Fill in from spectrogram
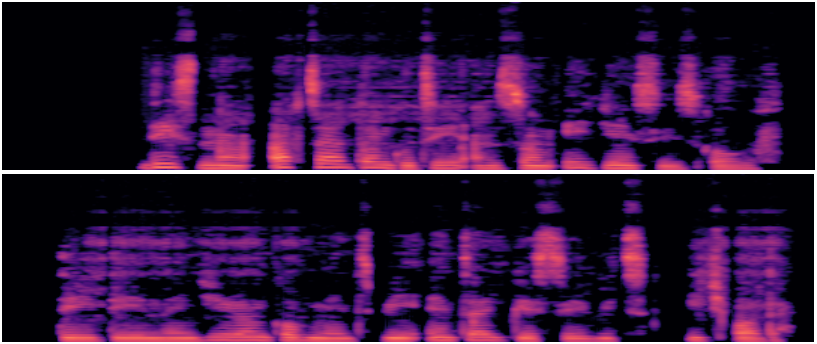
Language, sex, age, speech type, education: Nigerian Pidgin, female, 30-45, spontaneous, tertiary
